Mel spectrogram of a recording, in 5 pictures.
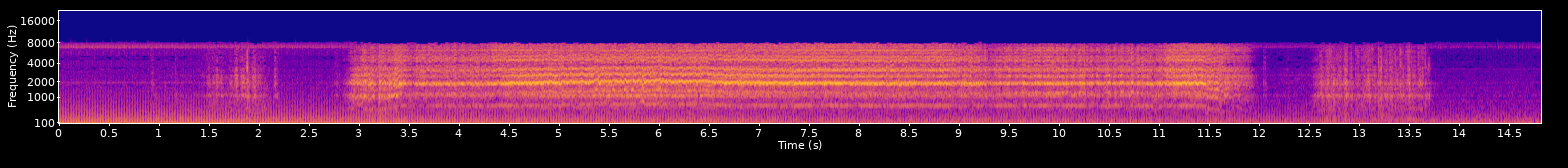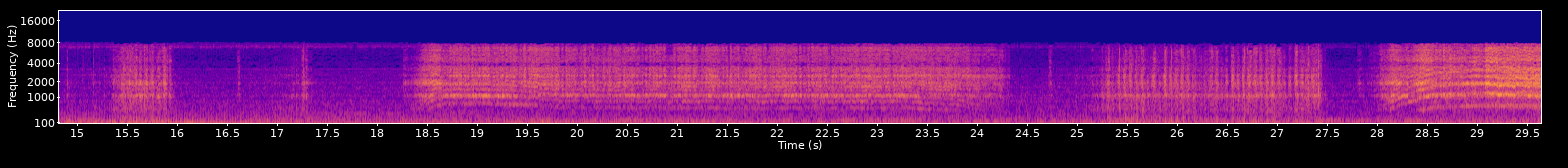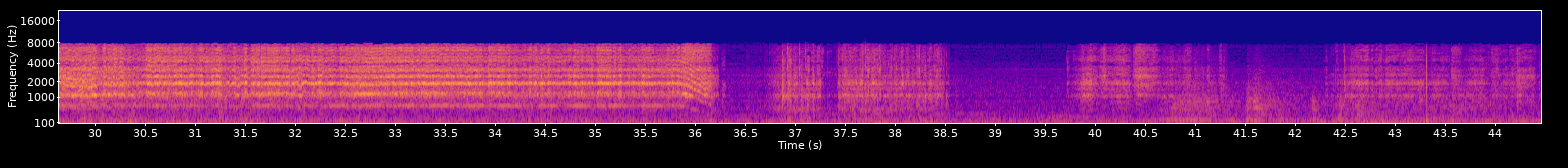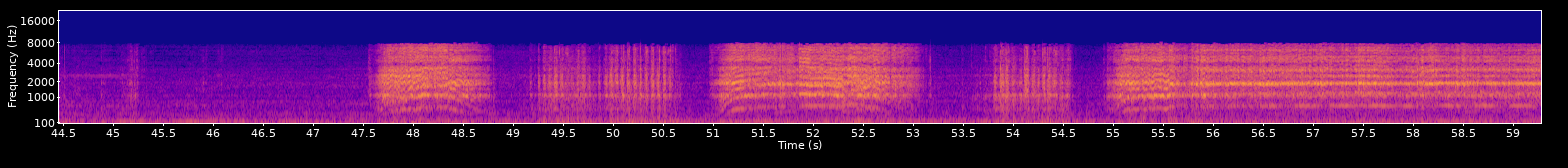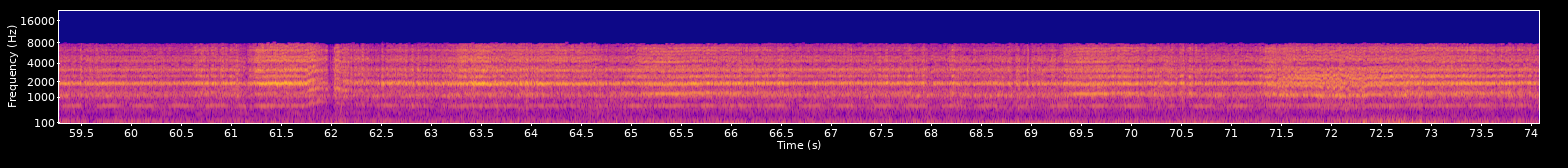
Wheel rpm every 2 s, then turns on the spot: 0, 80, 160, 160, 170, 130, 20, 10, 0, 70, 70, 60, 20, 20, 130, 160, 170, 150, 30, 20, 20, 20, 10, 20, 50, 80, 50, 70, 160, 160, 170, 170, 160, 170, 160, 160, 160.
12-14 24-26 36-38 48-50 52-54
